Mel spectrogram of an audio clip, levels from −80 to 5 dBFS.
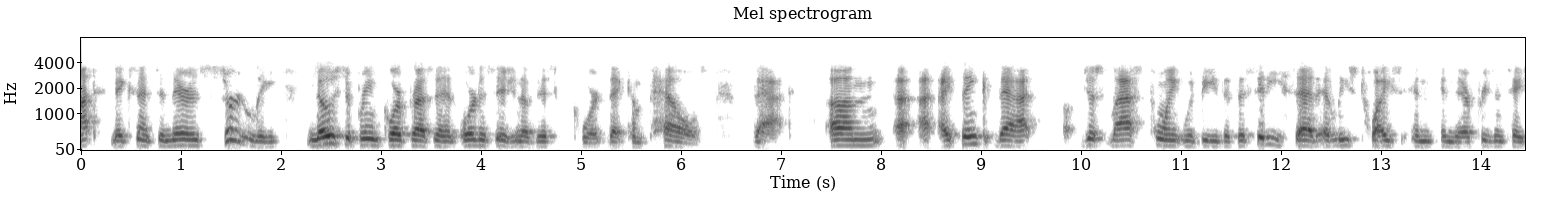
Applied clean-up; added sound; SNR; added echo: none; none; none; none.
